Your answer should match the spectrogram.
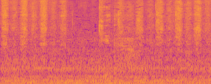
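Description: A utensil scraping rhythmically against a pan as a thick parmesan white sauce is stirred, several quick strokes a second, over a steady low hum.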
